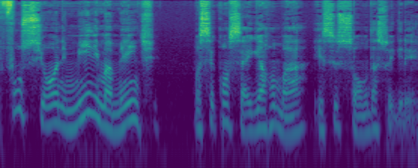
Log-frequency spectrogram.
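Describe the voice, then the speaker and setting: A man with a somewhat breathy, fairly high voice and lively intonation, speaking at a fairly slow pace. The recording is very clean, with a silent background. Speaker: church music ministry teacher. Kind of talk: tutorial. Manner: conversational.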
